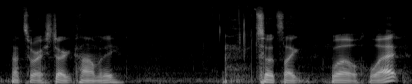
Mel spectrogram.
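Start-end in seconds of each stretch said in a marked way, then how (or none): none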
